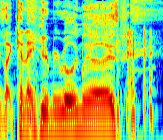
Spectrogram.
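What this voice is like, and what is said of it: Imitates another person's voice. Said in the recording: “You just gave me a voice. ... is that what you're going with for your voice of me?”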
